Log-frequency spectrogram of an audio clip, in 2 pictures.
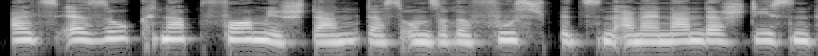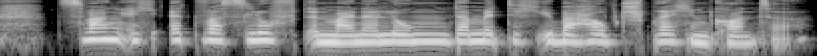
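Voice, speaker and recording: A woman reading a first-person novel aloud, lively, breaking into high, excited bursts in the dialogue. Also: moderate pace, few pauses, no echo, studio quality. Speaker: audiobook narrator.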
